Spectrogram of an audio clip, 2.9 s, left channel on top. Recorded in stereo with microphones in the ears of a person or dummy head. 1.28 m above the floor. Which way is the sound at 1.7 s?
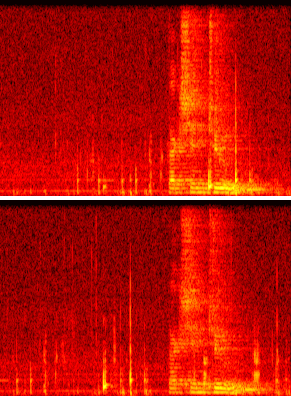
25° left (ahead or behind).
